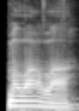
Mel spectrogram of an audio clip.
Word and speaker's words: Malala: Okay, Just type it, you don't know how to pronounce it. Malala is what it is.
